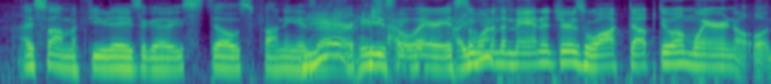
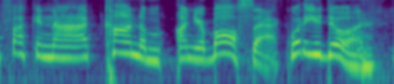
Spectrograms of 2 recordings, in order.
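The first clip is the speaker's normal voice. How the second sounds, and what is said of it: Bad impression, voice pitched higher. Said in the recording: “the worst Schubert impression ever in my life ... you made your voice higher.”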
